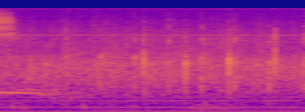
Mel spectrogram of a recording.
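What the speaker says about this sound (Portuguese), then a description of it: "Queria que vocês recebessem com um salve de palmas." A church congregation claps to welcome a pastor, a soft, scattered patter of hands heard at a distance and fairly faint.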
